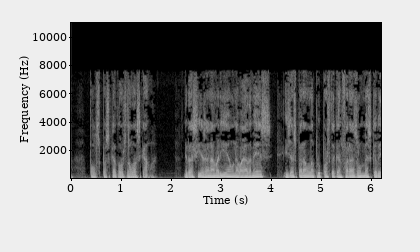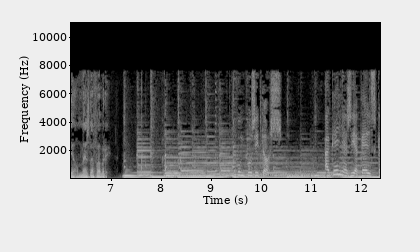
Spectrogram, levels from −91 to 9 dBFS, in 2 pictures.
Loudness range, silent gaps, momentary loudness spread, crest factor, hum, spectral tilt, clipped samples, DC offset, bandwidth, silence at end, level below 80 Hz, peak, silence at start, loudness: 1 LU; none; 7 LU; 12 dB; none; -6 dB/octave; under 0.1%; under 0.1%; 8 kHz; 0 s; -28 dBFS; -6 dBFS; 0 s; -19 LUFS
